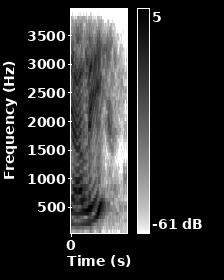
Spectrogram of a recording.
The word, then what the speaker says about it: Ali: Hi, my name is Bibi Ali.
